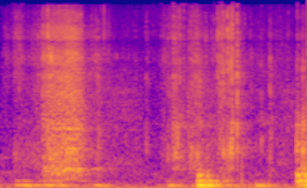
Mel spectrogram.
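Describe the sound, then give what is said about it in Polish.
Plastic food wrap is torn and laid over a bowl of starter dough, heard as a few short crinkling, rasping bursts of film with soft handling bumps between them, fairly faint and with no talk. “ale ja najbardziej lubię stosować folię, przy czym zawsze się staram, żeby albo nie założyć jej bardzo ściśle, albo zostawić malutki otworek”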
